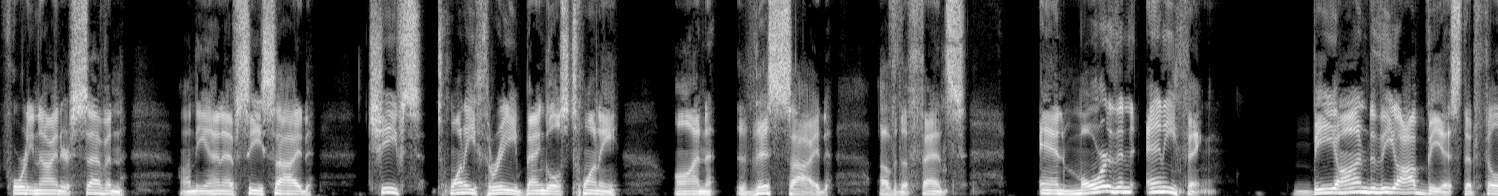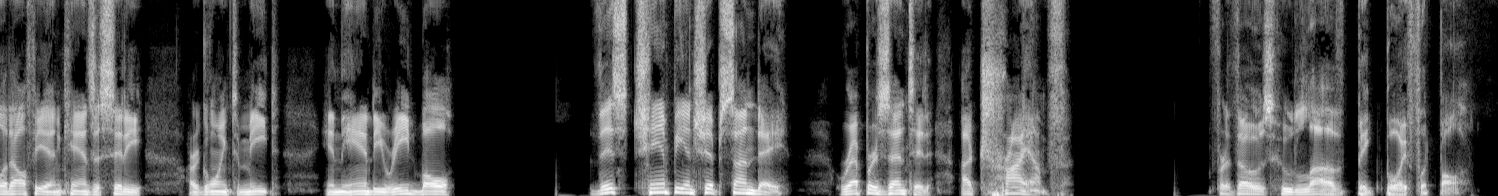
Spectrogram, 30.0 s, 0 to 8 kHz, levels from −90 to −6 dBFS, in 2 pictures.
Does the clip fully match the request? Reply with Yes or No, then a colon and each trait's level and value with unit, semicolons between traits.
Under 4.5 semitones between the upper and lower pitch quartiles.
No: average, 5.1 semitones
